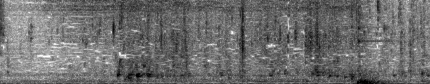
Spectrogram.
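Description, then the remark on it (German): Drops of Maggi liquid seasoning drip and trickle into a pot of lentil soup with onions, bacon, potatoes and broth, with a few small splashes over a soft, steady wash of liquid sound and no talking. “So, ich mache das gerne mit dem Tropfen Maggi.”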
